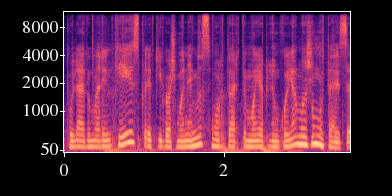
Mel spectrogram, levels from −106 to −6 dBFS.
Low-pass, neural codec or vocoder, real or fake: 10.8 kHz; codec, 44.1 kHz, 2.6 kbps, DAC; fake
